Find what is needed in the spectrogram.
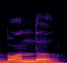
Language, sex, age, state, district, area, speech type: Bengali, male, 30-45, West Bengal, South 24 Parganas, rural, read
